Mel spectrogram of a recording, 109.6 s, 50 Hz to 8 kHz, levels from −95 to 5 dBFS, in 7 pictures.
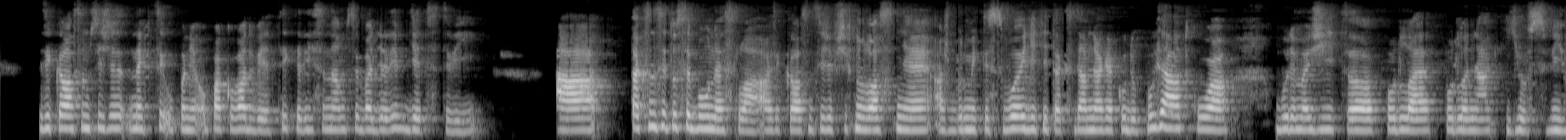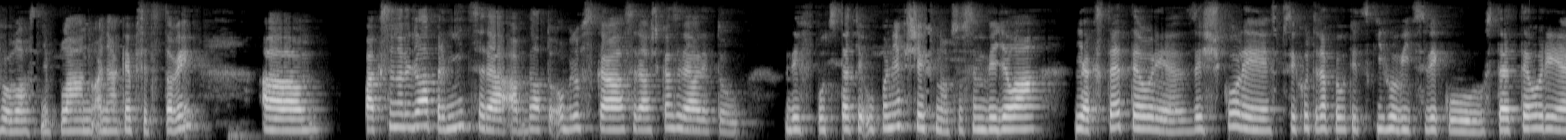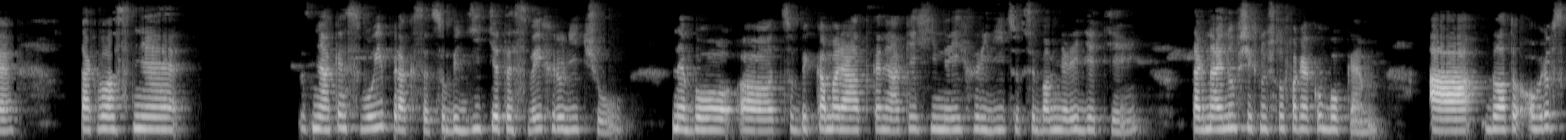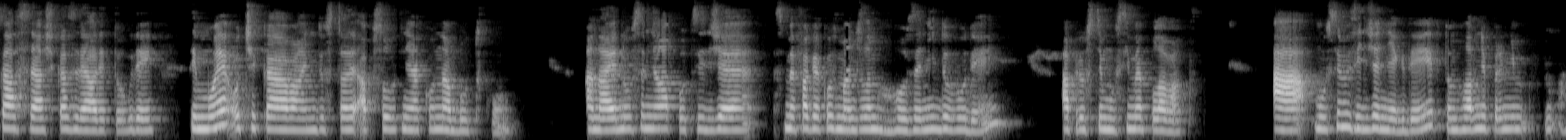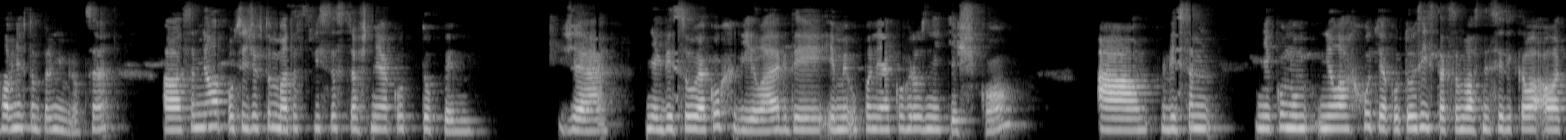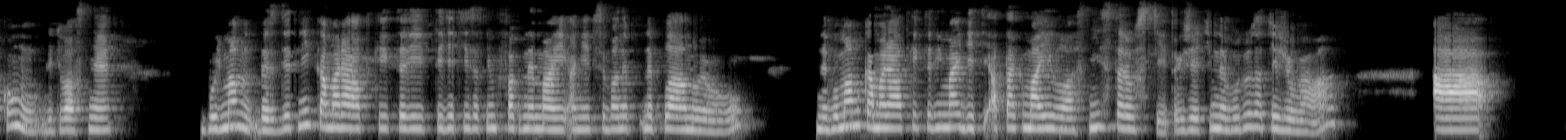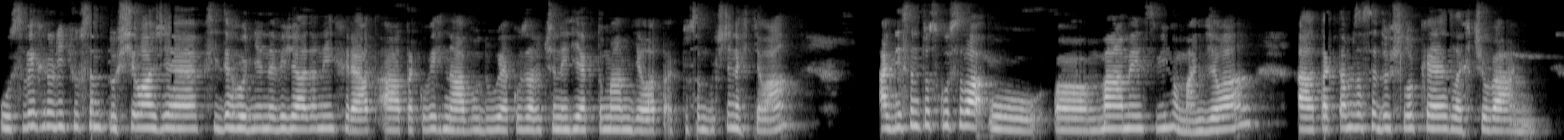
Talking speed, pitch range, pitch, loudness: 150 wpm, 205-230 Hz, 215 Hz, -23 LUFS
